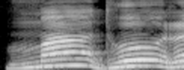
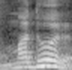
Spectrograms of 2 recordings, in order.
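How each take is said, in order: First: Madhur découpé lentement, syllabe par syllabe; lecture syllabée. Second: Said in the usual way. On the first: Shown as a demonstration. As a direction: fais durer chaque syllabe de Madhur. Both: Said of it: "हमारे साथ पढ़ना है आपको".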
